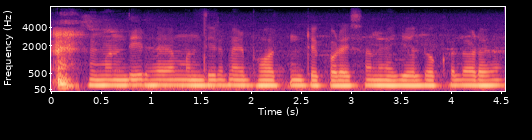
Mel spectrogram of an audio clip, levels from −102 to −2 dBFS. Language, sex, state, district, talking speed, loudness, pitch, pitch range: Hindi, male, Bihar, Katihar, 130 wpm, -20 LUFS, 140 Hz, 140-145 Hz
